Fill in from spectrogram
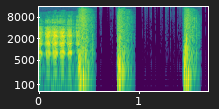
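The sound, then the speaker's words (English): A sheep in a video game bleats with a wavering, harmonic baa as the player gathers wool from it, followed by two short, sharp clipped sounds spaced apart, all clear with silence between them. “I mean, except for the sheep. They're going to freeze to death now, but that's beside the point.”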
